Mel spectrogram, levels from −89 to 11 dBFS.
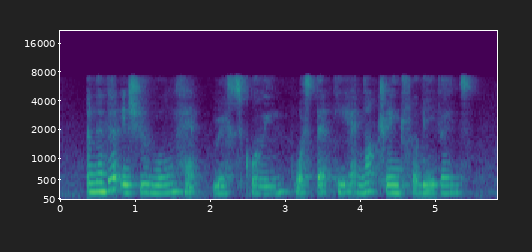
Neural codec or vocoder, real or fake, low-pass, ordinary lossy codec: codec, 44.1 kHz, 2.6 kbps, DAC; fake; 7.2 kHz; none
